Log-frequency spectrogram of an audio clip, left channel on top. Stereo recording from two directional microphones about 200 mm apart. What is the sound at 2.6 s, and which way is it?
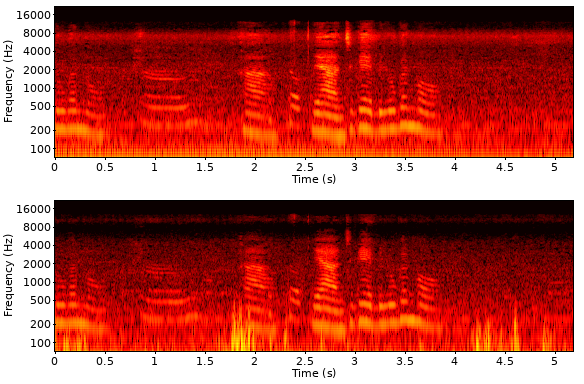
Speech, 10° left (ahead or behind).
